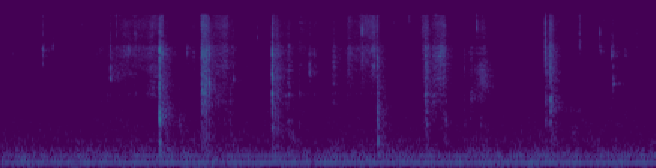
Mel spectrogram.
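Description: A deck of tarot cards handled and drawn from, giving about six faint, short flicks and snaps as cards are slid off the deck, spread between about one second in and the end.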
